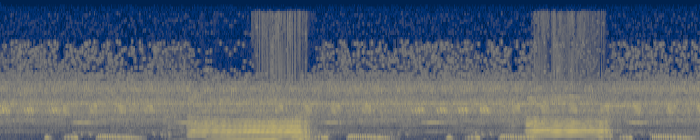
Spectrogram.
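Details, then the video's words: Tame cattle among dozens housed in a farm barn give two loud moos about three seconds apart, each lasting around a second, over steady cooing from doves. "Moo Moo Suara Sapi Lucu"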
